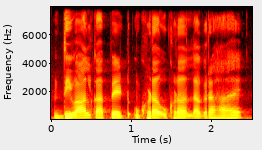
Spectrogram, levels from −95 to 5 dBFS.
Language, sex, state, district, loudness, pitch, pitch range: Hindi, male, Jharkhand, Ranchi, -16 LUFS, 130 Hz, 125-130 Hz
